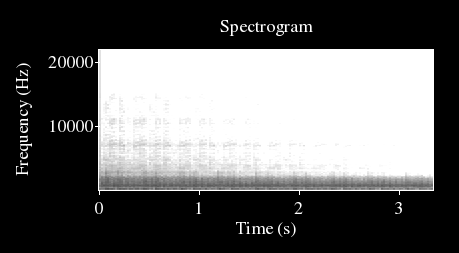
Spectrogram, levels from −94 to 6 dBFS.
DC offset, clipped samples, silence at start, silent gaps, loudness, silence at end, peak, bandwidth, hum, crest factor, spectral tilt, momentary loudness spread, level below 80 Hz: under 0.1%; under 0.1%; 0 s; none; -32 LUFS; 0 s; -16 dBFS; 7.8 kHz; none; 14 dB; -5 dB/octave; 5 LU; -86 dBFS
